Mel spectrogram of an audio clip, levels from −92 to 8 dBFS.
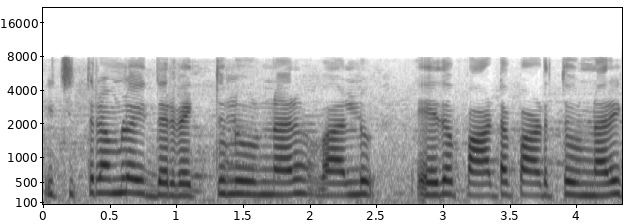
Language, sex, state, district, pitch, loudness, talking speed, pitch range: Telugu, female, Telangana, Mahabubabad, 255 Hz, -13 LUFS, 140 wpm, 240-265 Hz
